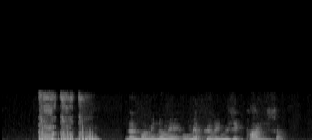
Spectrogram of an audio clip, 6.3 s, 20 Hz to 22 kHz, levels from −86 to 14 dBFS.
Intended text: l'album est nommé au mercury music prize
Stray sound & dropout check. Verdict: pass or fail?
fail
